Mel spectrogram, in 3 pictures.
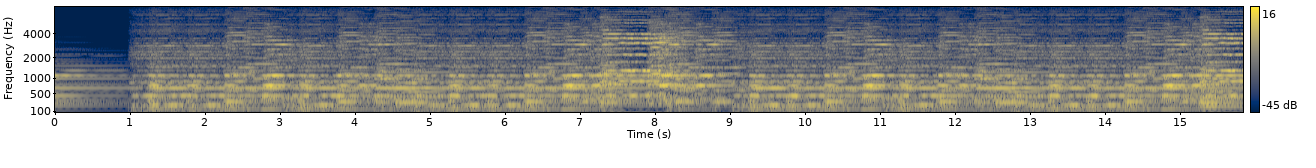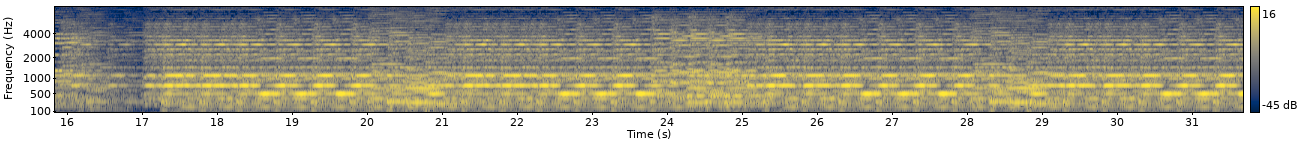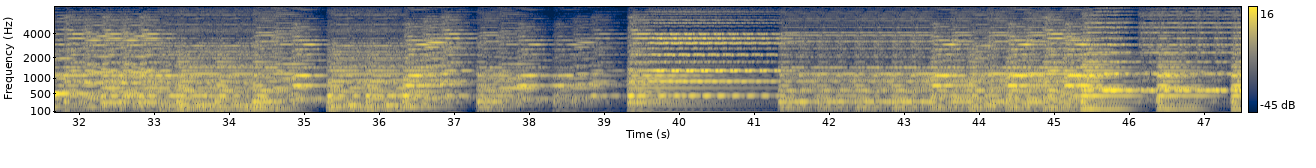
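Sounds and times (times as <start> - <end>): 
violin: 1.0 - 47.4.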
